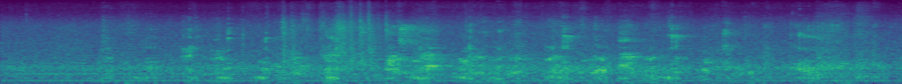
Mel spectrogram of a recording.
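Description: Pigs in a farrowing pen grunting, a rapid run of short grunts that starts about a second in and keeps going, over a steady low hum.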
